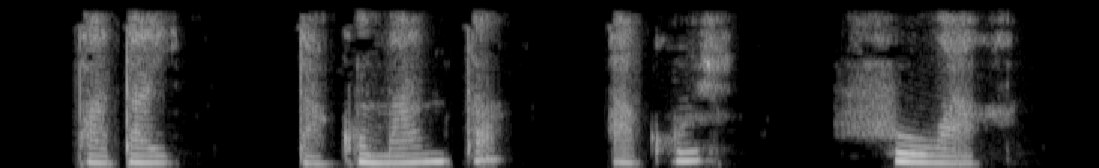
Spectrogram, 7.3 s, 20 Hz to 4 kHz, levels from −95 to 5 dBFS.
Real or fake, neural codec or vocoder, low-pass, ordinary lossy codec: real; none; 3.6 kHz; MP3, 24 kbps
